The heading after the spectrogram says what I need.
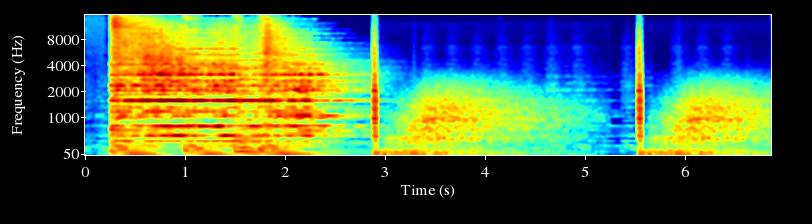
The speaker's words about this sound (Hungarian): Ez egy atomrobbanás hangja. A világ egyelőre abban bízik, hogy valódi, éles helyzetben ilyet soha többet nem kell hallani.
